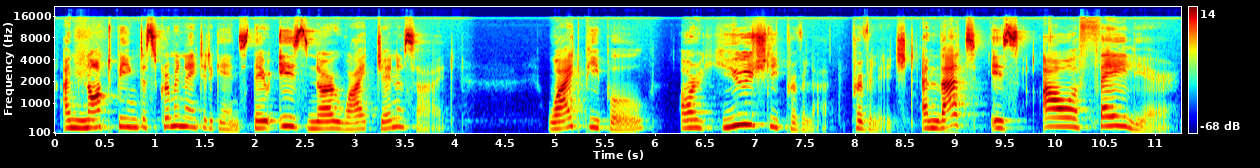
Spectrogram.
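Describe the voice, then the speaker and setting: A woman's voice: a little high, slow pace. South African woman, Afrikaans native, interview guest; outspoken, emphatic, stumbles and restarts. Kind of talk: interview conversation.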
